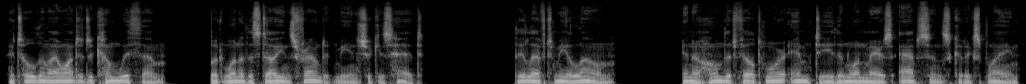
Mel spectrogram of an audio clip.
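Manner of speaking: usual speaking voice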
